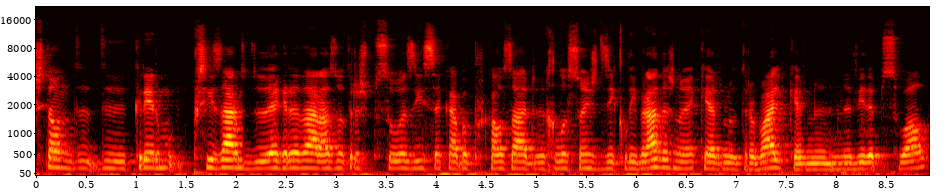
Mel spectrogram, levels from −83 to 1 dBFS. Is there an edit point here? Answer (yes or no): yes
